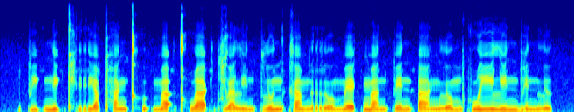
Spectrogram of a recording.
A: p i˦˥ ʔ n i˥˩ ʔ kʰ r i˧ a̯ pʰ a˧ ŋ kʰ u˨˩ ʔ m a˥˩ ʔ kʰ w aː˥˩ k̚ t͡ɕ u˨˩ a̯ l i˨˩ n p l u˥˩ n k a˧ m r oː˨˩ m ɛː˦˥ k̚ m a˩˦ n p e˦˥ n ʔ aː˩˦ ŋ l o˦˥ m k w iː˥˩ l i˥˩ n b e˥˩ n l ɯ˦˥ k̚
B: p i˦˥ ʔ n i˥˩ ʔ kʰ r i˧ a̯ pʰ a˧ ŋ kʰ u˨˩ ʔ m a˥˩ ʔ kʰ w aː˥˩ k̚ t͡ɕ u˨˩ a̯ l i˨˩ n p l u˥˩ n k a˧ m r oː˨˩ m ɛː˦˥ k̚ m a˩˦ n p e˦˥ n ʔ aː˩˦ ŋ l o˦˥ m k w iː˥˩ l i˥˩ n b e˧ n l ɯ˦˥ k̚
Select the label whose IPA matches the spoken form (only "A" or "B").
B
